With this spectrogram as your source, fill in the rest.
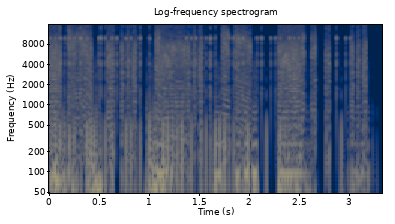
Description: Bee Zap Constant; Lethal Company; Windows

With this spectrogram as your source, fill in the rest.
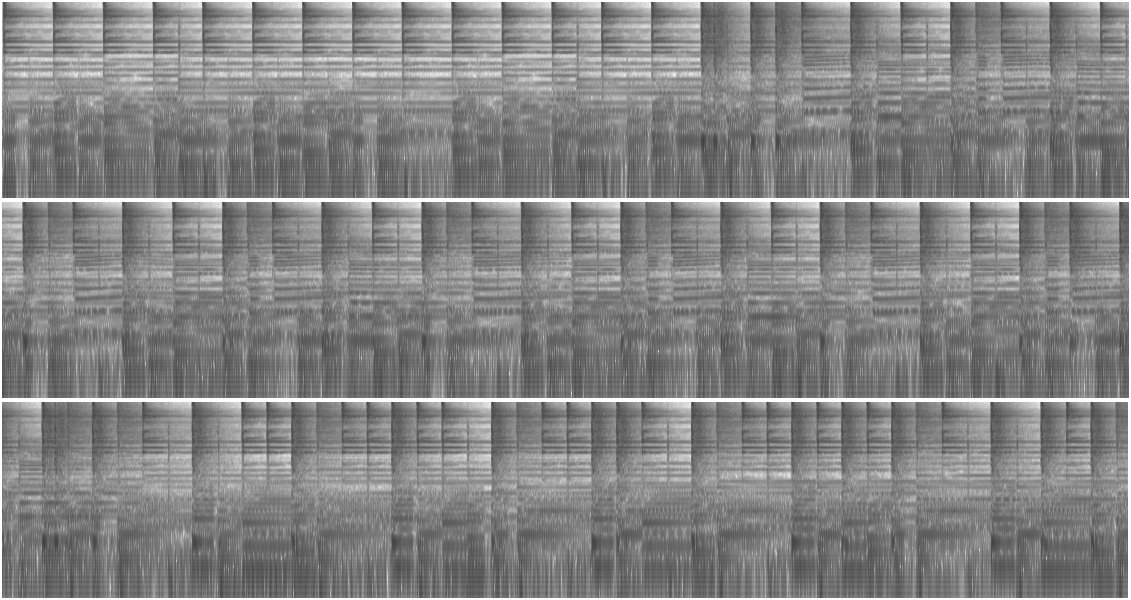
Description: Searching, Arachno; Blake Stone Aliens of Gold; MS-DOS

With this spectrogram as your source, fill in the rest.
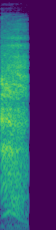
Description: Draw Sword; dragon s lair snes gamerip

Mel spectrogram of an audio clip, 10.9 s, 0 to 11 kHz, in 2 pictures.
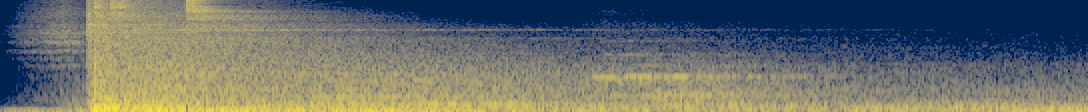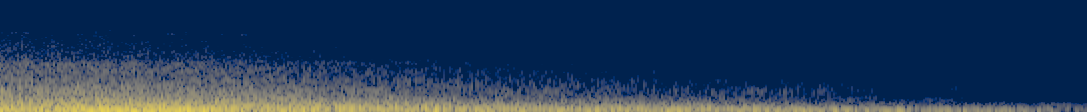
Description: Stinger Generic; conan exiles gamerip 2017

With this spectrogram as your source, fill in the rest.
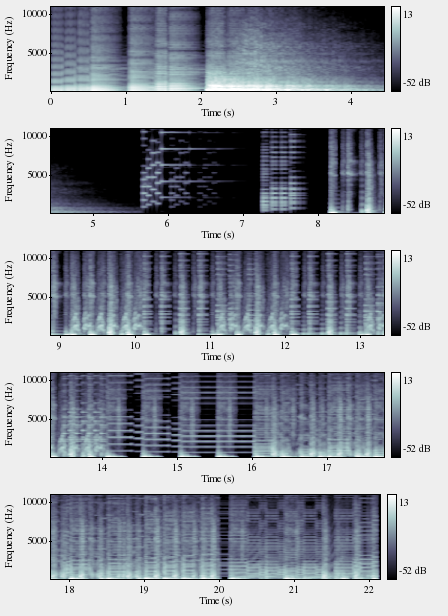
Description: Jingles; Game & Wario; Wii U

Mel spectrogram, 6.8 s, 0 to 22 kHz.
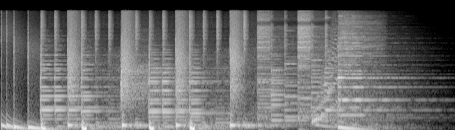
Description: Jingle Op Fanfale; A-Train City Simulator; A-Ressha de Ikou 3D; 3DS

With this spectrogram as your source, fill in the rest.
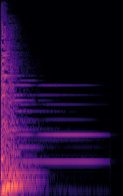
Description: Shovel Hit Default; Lethal Company

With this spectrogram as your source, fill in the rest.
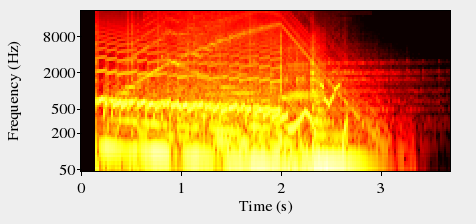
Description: Result Eliminated Game Over

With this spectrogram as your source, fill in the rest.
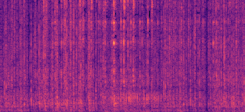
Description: Moving Obstacle Rope; boomerang fu

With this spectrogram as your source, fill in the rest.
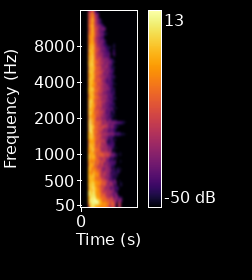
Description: hand grab

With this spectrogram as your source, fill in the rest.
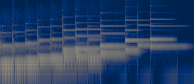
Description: Chime; little mermaid the ariel s undersea adventure nintendo ds

